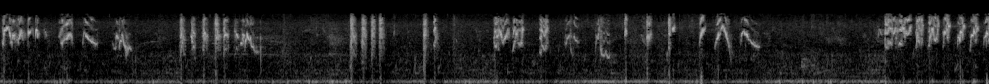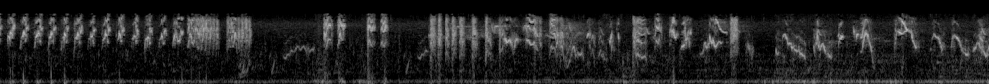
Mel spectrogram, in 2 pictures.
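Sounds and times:
budgerigar chattering song of high chirps, sweeps and twittering: 0.0s - 2.7s, 3.3s - 7.6s, 8.8s - 19.7s.

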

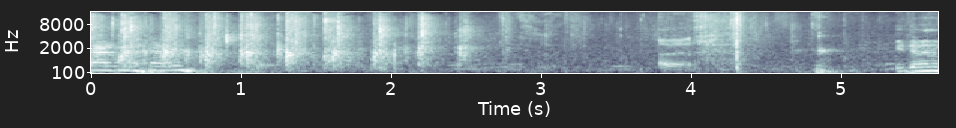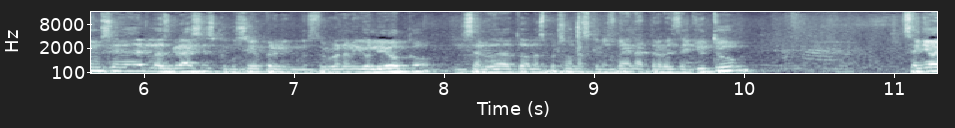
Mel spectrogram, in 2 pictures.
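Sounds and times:
applause: 0.0s - 3.0s
speech: 0.2s - 1.0s, 5.4s - 10.2s, 11.1s - 11.2s.

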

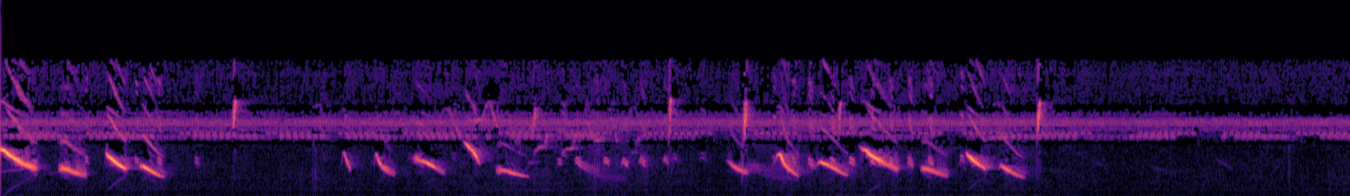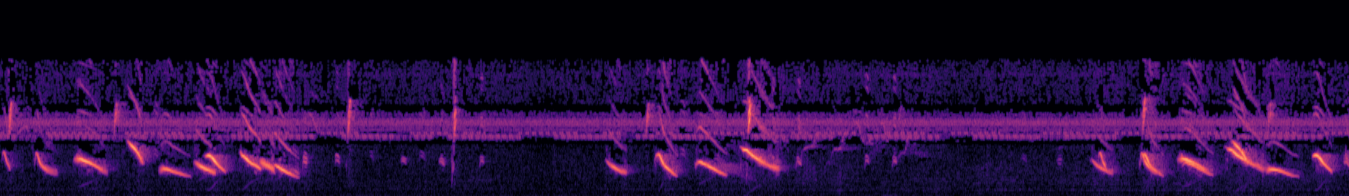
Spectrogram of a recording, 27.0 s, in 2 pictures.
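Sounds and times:
green-winged saltator singing in the bush: 0.0s - 1.7s, 3.4s - 10.4s, 13.5s - 17.1s, 19.5s - 22.7s, 24.4s - 26.9s.

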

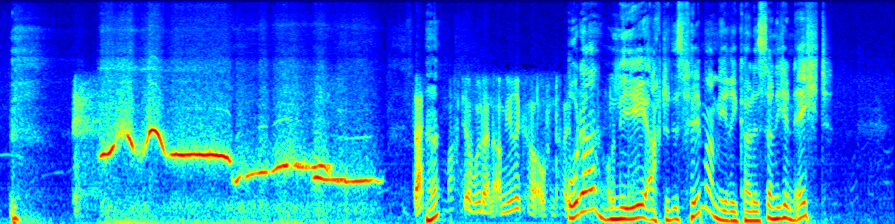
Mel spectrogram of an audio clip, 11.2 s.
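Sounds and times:
person whistling a tune: 1.2s - 4.9s
speech: 5.4s - 10.5s.

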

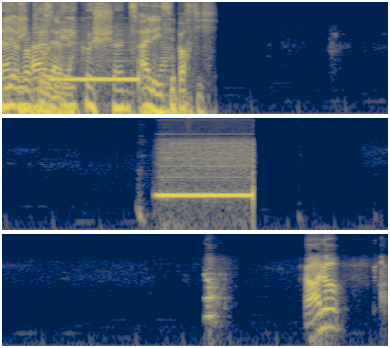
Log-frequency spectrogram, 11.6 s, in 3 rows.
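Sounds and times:
telephone ringing tone as an outgoing call is placed: 0.1s - 1.5s, 5.4s - 6.4s
speech: 0.1s - 2.2s, 10.8s - 11.2s.

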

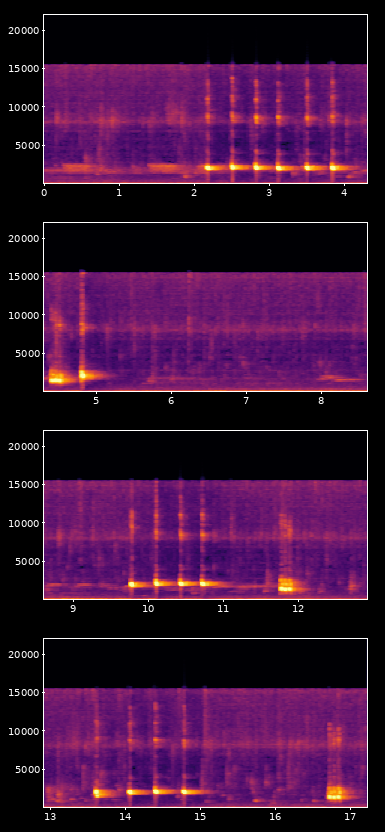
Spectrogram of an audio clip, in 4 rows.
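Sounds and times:
bird calling: 0.2s - 5.1s, 8.0s - 12.2s, 13.4s - 15.1s.

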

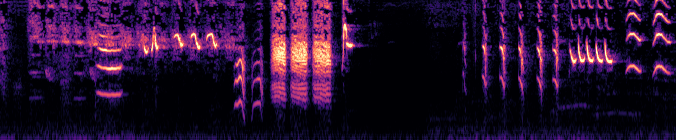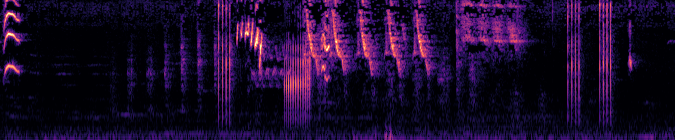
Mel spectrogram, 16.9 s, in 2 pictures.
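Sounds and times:
Javan myna song with downslurred whistles and looped whistled notes: 0.0s - 4.6s, 5.8s - 8.8s, 10.5s - 15.0s.

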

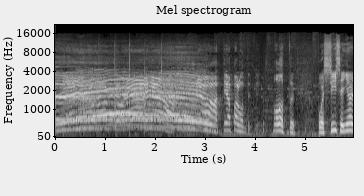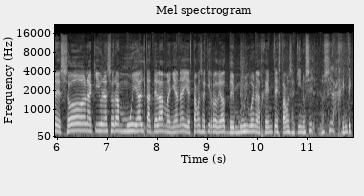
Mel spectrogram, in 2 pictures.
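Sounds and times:
group of people shouting: 0.0s - 3.3s
speech: 3.4s - 11.9s.

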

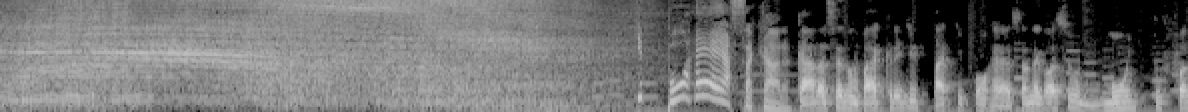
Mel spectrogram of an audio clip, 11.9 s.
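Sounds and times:
voice imitating airliner engine fan whirring during takeoff: 0.0s - 6.4s
speech: 6.7s - 11.8s.

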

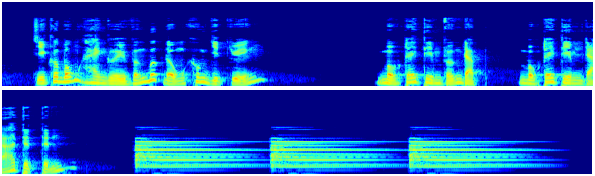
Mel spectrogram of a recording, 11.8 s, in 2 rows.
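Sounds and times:
speech: 0.3s - 2.7s, 3.8s - 6.7s
bell tolling on Mount Sumeru: 7.3s - 11.6s.

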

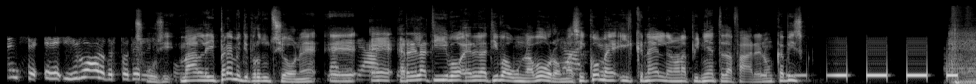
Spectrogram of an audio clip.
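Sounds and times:
speech: 0.1s - 8.2s
telephone dialing tones: 8.3s - 9.6s.

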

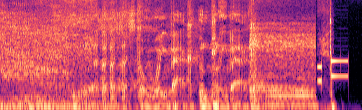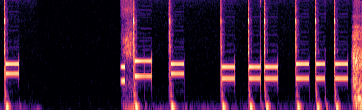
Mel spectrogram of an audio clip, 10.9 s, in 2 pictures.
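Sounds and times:
noisy rushing sound: 0.0s - 2.5s
speech: 1.6s - 3.7s
DTMF touch-tone beeps of a phone number being dialed: 4.8s - 5.7s, 7.2s - 8.2s, 8.8s - 10.7s.

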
